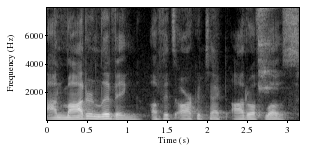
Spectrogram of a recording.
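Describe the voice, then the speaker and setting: This man has a New York accent and talks at a fairly slow pace. His pitch swings very widely. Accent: American, New York area. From US Northeast, New Jersey. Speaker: lawyer giving a public lecture. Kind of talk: lecture. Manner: slow, deliberate.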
